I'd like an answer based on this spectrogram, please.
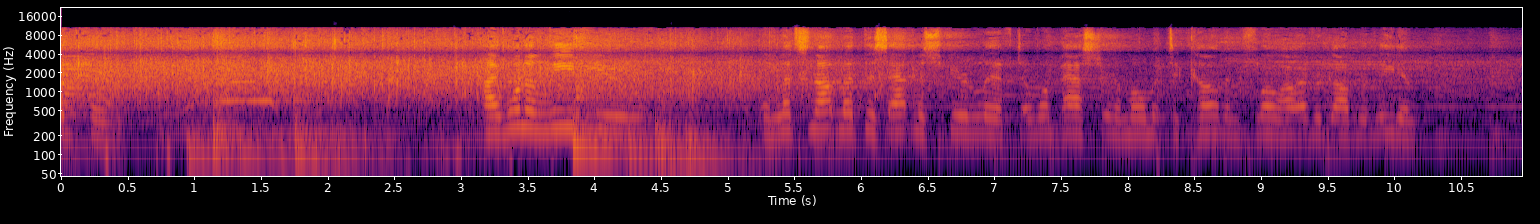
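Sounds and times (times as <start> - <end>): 
crowd clapping: 0.0 - 6.8
speech: 3.2 - 4.6, 5.3 - 10.3.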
